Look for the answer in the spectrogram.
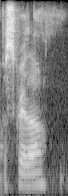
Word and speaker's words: Pescrillo: And you can find me at Paul Pescrillo.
